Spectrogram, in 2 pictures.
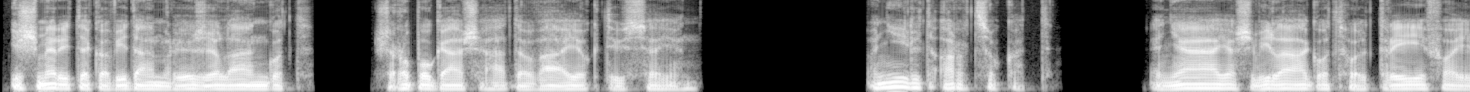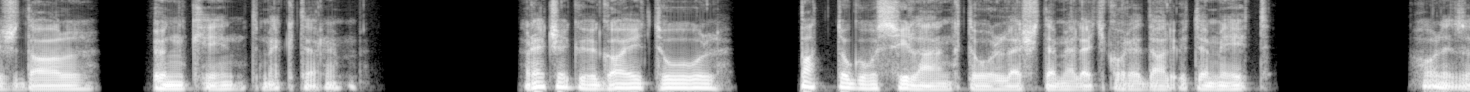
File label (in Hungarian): ungarisch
